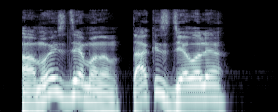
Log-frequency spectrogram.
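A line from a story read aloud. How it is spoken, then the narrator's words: Happily laughing. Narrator (Russian): счастливо смеясь, сообщил Шахов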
